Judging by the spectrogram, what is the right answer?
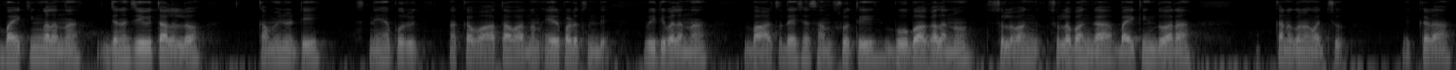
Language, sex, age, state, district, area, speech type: Telugu, male, 18-30, Andhra Pradesh, Nellore, rural, spontaneous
